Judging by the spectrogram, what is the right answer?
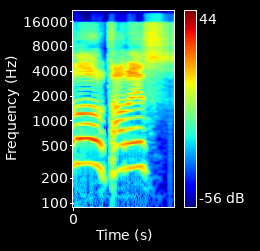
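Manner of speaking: put-on very high-pitched cartoon-like character voice. Asked about funny character voices, doing a Percy voice. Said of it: "do a Percy voice".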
